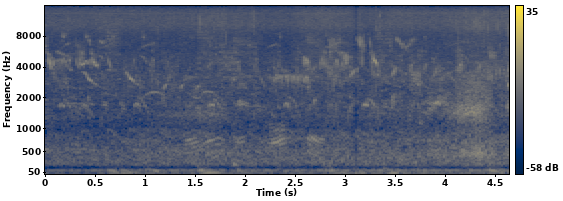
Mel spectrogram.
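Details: Rattling Cisticolas at Tswalu Kalahari Reserve, South Africa, on a 29 January sunrise drive give harsh, rasping notes, not their normal song, in scratchy bursts repeated unevenly from several birds, over a low rumble of background noise.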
